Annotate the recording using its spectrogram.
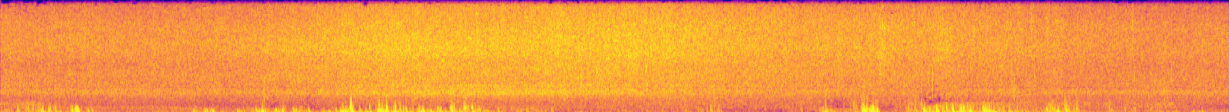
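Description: Wind buffeting the microphone in irregular gusts, a low rumbling noise that swells around a few seconds in and again near the end.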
